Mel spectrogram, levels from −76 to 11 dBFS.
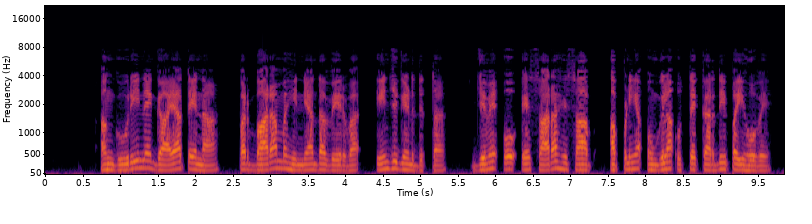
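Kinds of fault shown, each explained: AAC compression: The speech is plainly dulled and smeared, with nothing above 7.7 kHz, likely from AAC-LC coding at a low bitrate near 28 kbps. A spectrogram shows a flat ceiling at 7.7 kHz.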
